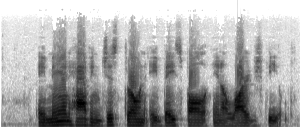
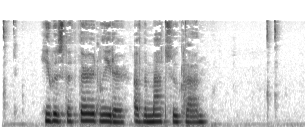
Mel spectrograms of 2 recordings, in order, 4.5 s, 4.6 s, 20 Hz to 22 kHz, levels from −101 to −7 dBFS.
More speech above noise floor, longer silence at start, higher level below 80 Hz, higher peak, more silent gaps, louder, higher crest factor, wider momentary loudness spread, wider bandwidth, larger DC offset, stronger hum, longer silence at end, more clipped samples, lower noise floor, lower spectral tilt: second, 39 dB vs 46 dB; first, 0.6 s vs 0.05 s; first, -38 dBFS vs -62 dBFS; first, 0 dBFS vs -8 dBFS; neither; first, -13 LUFS vs -24 LUFS; about the same, 14 dB vs 18 dB; second, 10 LU vs 17 LU; second, 10 kHz vs 11.5 kHz; neither; neither; second, 0.3 s vs 0.45 s; neither; second, -52 dBFS vs -69 dBFS; first, -8.5 dB/octave vs -5.5 dB/octave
